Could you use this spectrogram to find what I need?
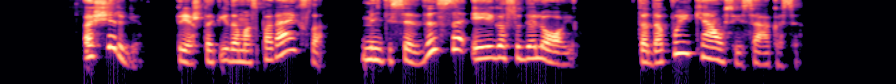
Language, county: Lithuanian, Kaunas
